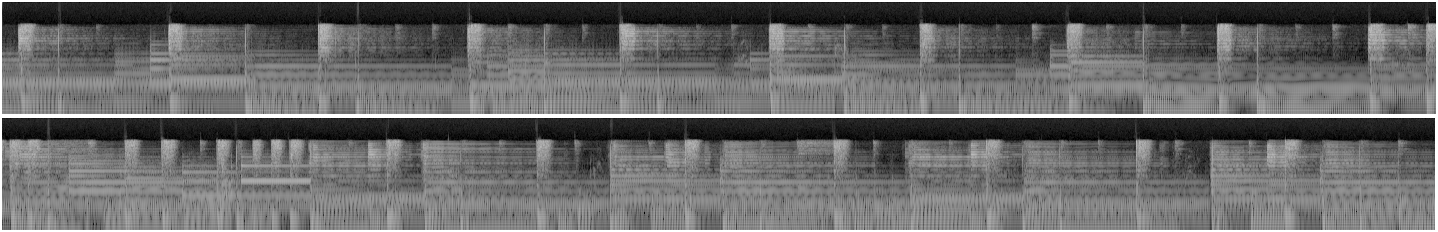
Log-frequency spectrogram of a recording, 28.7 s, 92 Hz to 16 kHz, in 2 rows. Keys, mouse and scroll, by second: 4.4 click, 4.6 click, 6.5 click, 9.1 scroll up 1, 10.2 click, 13.7 scroll up 2, 14.4 scroll down 2, 14.8 scroll up 1, 15.9 scroll down 1, 17.4 scroll up 1, 22.1 b, 22.7-23.8 scroll down 1, 23.8-25.6 scroll up 1, 26.6-27.3 scroll down 1, 27.3 scroll up 1.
